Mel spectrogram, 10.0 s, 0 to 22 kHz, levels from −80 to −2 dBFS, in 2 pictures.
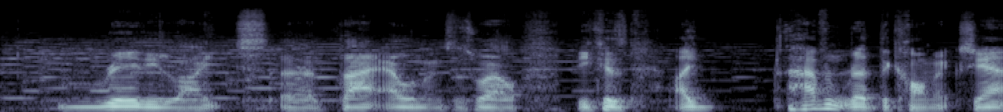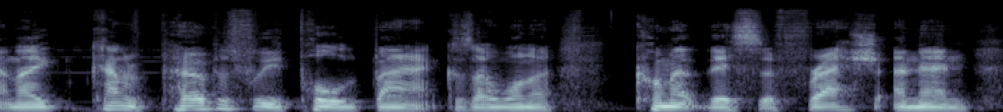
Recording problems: background music; noticeable; throughout; 15 dB below the speech

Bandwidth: 15 kHz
